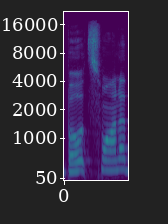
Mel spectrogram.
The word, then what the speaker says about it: Botswana: It's pronounced Botswana, the country, but the people there are called Botswana. So, I mean, you're technically right.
